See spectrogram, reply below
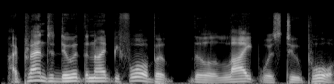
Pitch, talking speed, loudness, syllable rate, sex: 130 Hz, 250 wpm, -19 LUFS, 5.6 syllables/s, male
